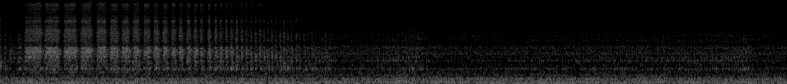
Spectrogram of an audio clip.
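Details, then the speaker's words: Gateway Solo 2500 laptop CD drive reading a restore CD re-burned onto CD-R at 24x: rapid rough fluttering whirr pulses, then settles to a quieter spin; the drive is struggling to read, cause suspected, not confirmed. "This is a quirk of this computer I forgot it had. Uh-oh. Oh boy, that doesn't sound good."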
